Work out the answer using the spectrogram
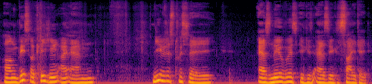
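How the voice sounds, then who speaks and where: A man in his sixties from China, Mandarin his first language, speaking English with a Chinese accent as an author introducing his book, careful and hesitant with many pauses. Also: on the high side, mellow. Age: 60s. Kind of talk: self-introduction before a book reading.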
